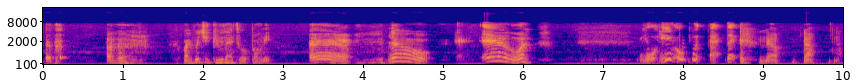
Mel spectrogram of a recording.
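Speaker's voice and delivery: high, squealing disgust; hammed-up grossed-out Luna; disgusted princess. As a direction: recoil with a high-pitched ew. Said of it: "she's like".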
